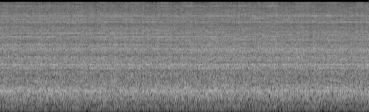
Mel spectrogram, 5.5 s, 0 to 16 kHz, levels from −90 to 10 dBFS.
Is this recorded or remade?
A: remade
